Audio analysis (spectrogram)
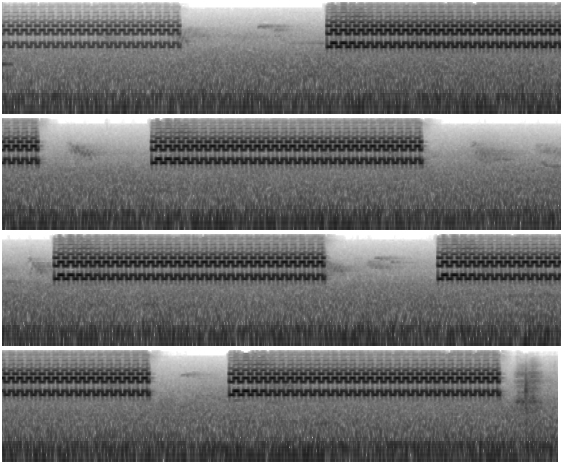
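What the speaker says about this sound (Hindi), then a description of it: "मम्मी की फोन की रिंग तो अंदर से आ रही है।" A mobile phone ringtone rings from inside a house in repeated bursts of a bright electronic melody, about five rings separated by short silences, fairly loud and close.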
